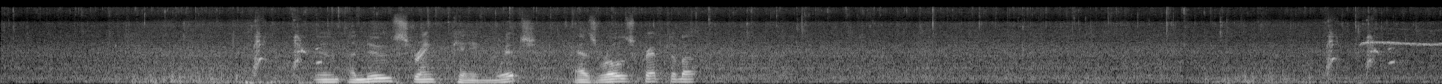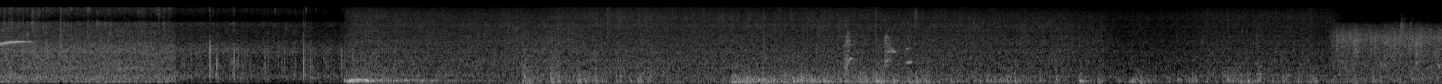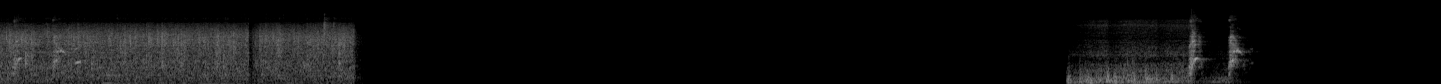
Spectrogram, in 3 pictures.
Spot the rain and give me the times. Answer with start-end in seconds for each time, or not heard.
0.0-32.4.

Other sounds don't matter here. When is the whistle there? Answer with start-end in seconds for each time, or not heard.
13.6-14.8.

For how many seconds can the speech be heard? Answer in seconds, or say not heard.
4 s.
